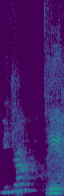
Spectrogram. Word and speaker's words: nidra: Is it pronounced Nidra?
